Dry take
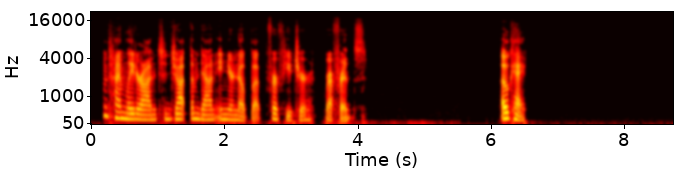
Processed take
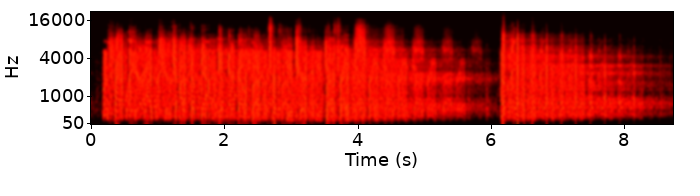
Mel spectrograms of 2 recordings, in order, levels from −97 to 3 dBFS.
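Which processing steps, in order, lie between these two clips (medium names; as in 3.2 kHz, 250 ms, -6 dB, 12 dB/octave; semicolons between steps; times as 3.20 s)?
harmonic-percussive separation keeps percussive; in parallel at -10 dB: sine folder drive 10 dB, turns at -7 dBFS; on the sum: treble shelf 3.8 kHz -5.5 dB; on a send at -3 dB: reverberation, pre-delay 3 ms; on the sum: level held to a coarse grid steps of 16 dB; ladder high-pass 270 Hz, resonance 25%; three-band isolator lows -13 dB, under 430 Hz, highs -21 dB, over 6.8 kHz; compression, threshold -40 dBFS, peak gain reduction 18 dB; feedback delay 437 ms, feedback 41%, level -14 dB; spectrum-flattening compressor 10:1; trim +8 dB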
